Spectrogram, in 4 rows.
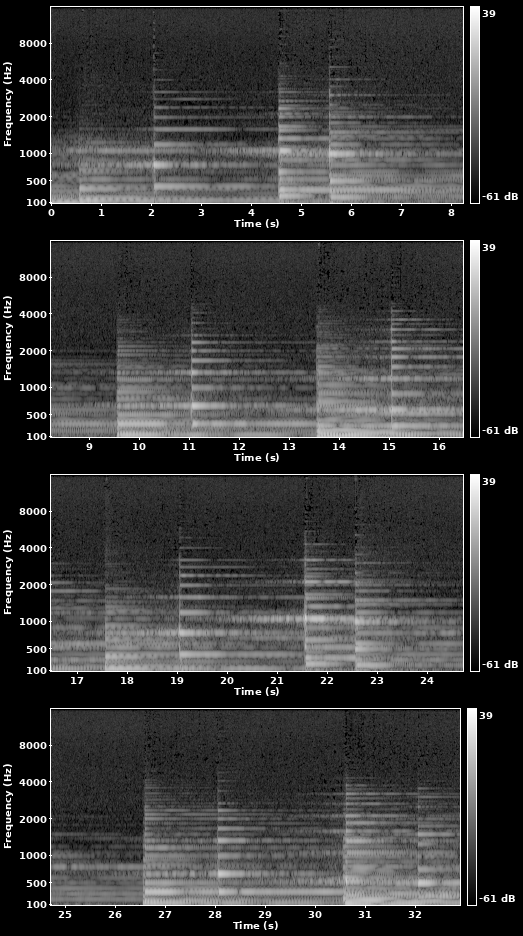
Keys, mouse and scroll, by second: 1.7 f, 3.9 middle click, 4.6 f, 6.6 middle click, 7.5-9.0 scroll down 2, 9.0 click, 9.8-10.6 scroll up 2, 11.2 f, 12.7-13.6 scroll down 2, 13.6 click, 14.5-15.0 scroll up 1, 15.0 scroll down 1, 15.3 middle click, 16.1-17.6 scroll up 1, 17.6-19.2 drag, 19.2 middle click, 19.6-20.2 scroll up 1, 20.2-21.6 middle drag, 21.6 click, 22.5 middle click, 23.4-23.7 scroll up 1, 23.7 middle click, 24.6-25.3 scroll down 1, 25.3-26.3 scroll down 1, 26.3-28.2 drag, 28.2-29.7 middle drag, 29.7-32.8 drag, 32.8 middle click.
